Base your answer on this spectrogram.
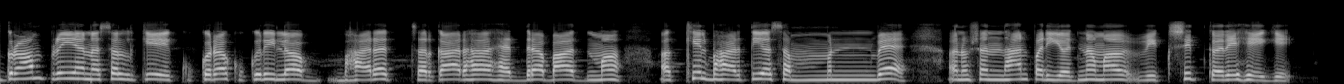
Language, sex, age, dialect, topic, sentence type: Chhattisgarhi, female, 36-40, Western/Budati/Khatahi, agriculture, statement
